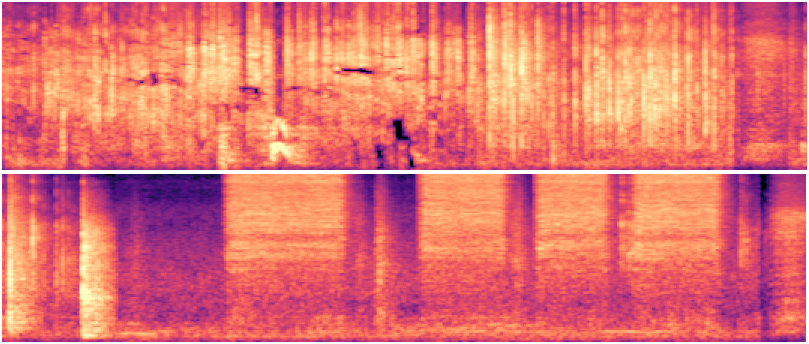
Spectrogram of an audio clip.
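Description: Aerosol spray paint can shaken hard, its mixing ball rattling rapidly for about five seconds, then a couple of knocks, then four short hissing bursts of spray.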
